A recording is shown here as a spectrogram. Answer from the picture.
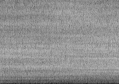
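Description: Hand blender with a chopper bowl attachment running steadily, its blade puréeing peas into a thick hummus.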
